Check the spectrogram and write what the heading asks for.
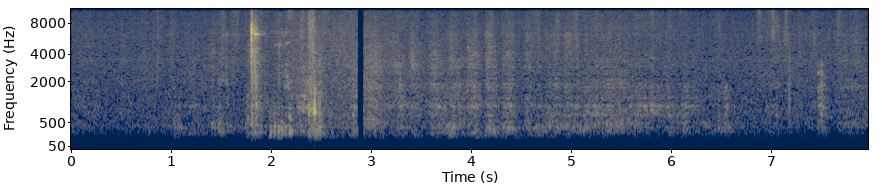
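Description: Steel quill-lock screw and handle being turned down on their thread into a cast-iron lathe tailstock, with faint metal rubbing and scraping. A cluster of clicks and scrapes comes about two seconds in.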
